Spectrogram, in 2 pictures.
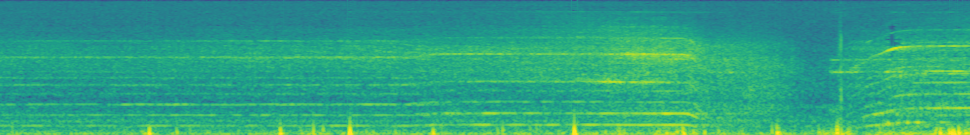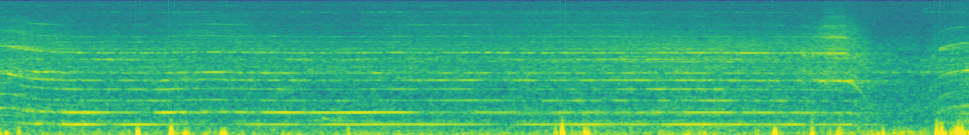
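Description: A small toy vehicle's electric motor whines steadily, its pitch shifting as it speeds up and slows down.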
